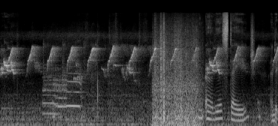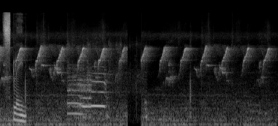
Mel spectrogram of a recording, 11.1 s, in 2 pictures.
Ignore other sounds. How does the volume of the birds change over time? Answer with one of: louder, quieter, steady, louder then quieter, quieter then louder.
quieter.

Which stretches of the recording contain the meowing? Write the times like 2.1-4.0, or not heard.
3.0-4.1.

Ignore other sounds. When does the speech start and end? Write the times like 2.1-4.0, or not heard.
4.0-6.1.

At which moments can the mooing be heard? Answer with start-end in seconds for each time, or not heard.
0.8-2.4, 6.9-8.4.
